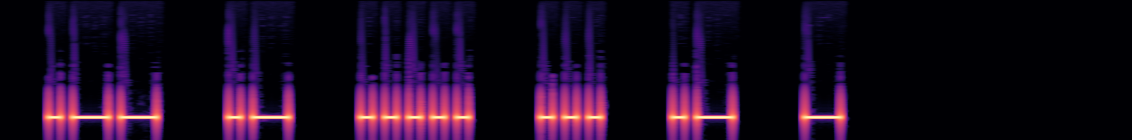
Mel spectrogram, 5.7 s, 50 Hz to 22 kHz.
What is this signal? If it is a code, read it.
Morse code, heard as a keyed tone, about 20 wpm, spaced as for 14 wpm, 700 Hz. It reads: WA5SAT
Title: 122 Lesson 20g - Number 3 - Call Signs 20wpm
